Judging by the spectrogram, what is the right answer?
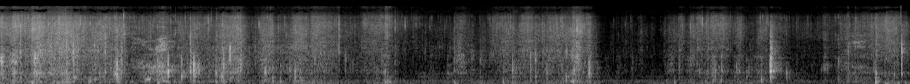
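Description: Paper packaging crinkling and rustling as hands handle a torn-open padded mailer and pull out its paper-wrapped contents, with many small crackles. The rustling is dense for the first several seconds, then drops to quieter, scattered rustles and clicks.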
